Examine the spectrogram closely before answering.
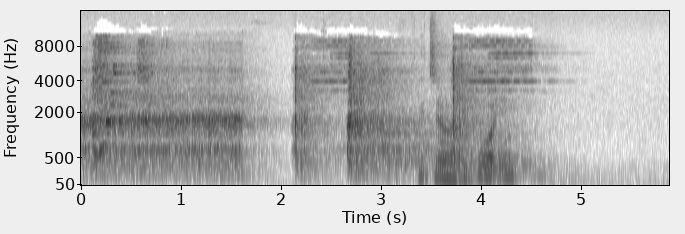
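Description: Game music and sound effects play from a tablet's small speaker.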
